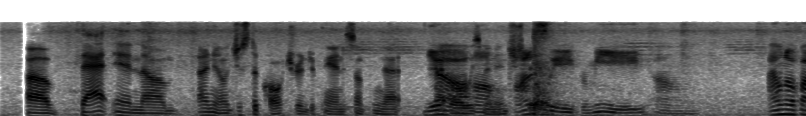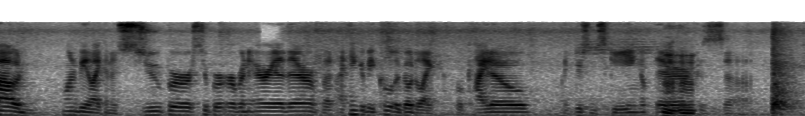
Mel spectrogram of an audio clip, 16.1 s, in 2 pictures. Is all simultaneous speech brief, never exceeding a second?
No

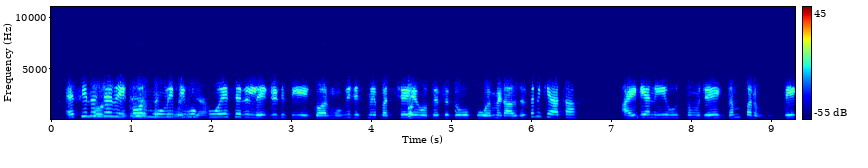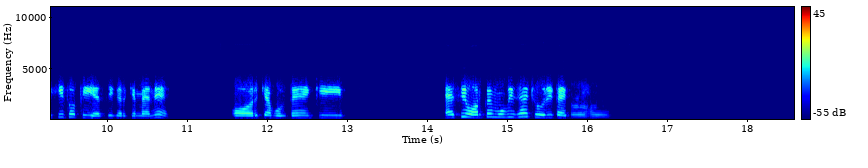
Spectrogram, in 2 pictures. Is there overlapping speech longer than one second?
Yes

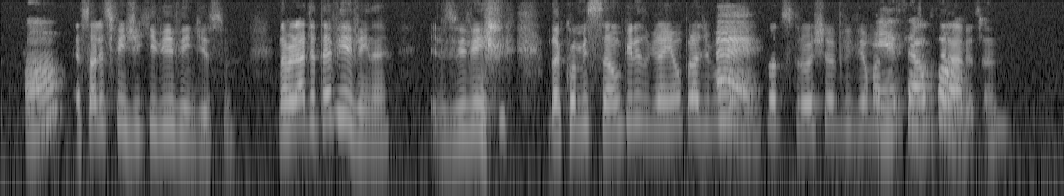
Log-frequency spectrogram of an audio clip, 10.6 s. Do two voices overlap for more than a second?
Yes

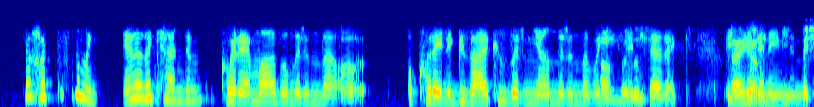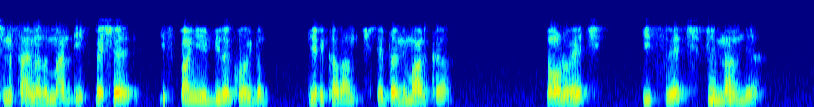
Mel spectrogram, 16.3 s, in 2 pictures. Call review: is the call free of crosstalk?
No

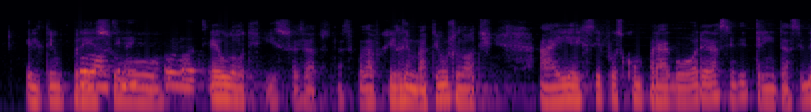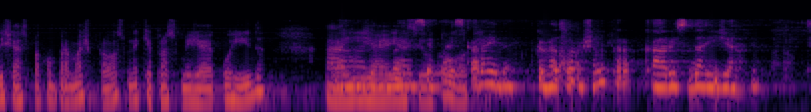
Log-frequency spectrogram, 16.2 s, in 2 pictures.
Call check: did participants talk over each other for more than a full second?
Yes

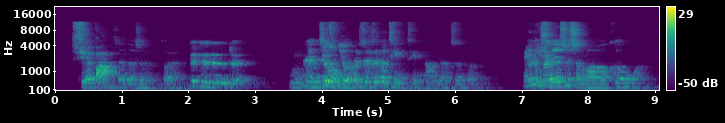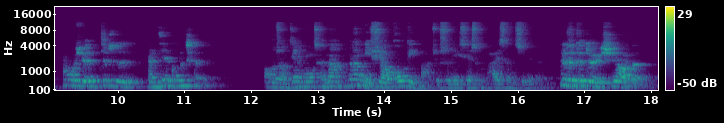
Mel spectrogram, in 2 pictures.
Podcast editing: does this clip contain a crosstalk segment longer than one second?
Yes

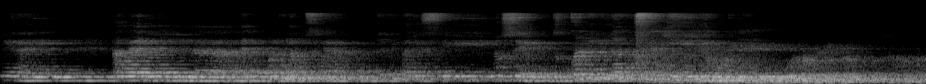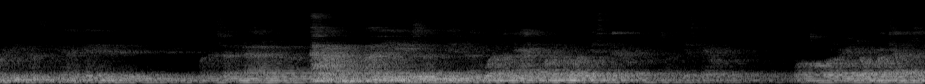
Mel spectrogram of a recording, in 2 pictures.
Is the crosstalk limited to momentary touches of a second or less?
No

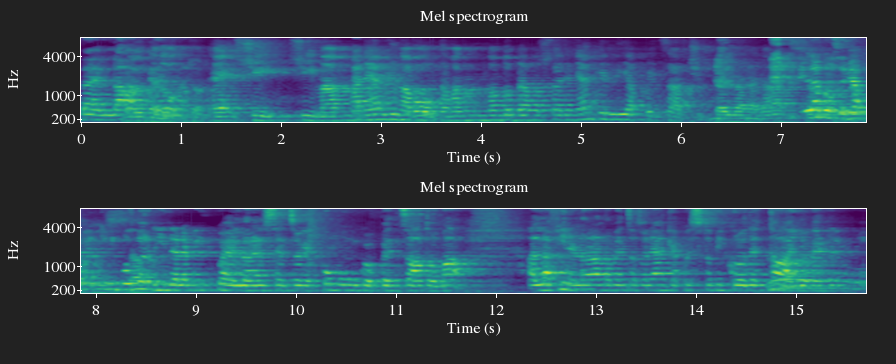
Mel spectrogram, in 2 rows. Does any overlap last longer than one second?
Yes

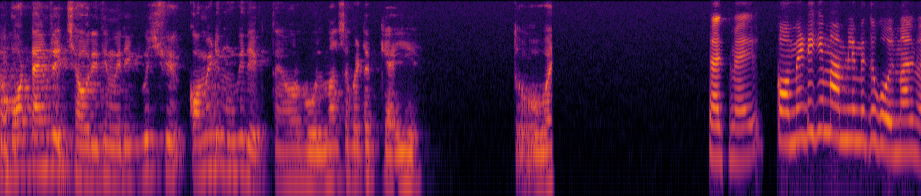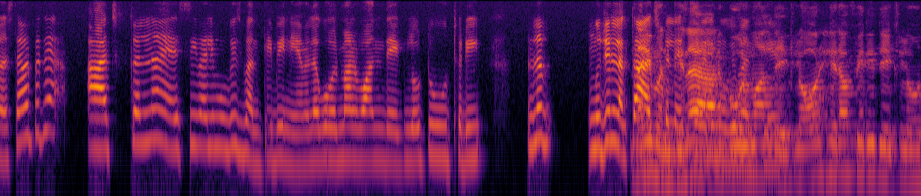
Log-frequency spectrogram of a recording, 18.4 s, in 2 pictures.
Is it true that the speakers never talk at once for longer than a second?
No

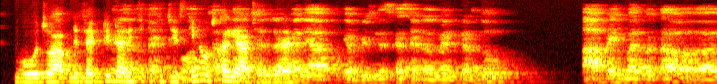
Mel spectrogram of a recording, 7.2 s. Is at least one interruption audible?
Yes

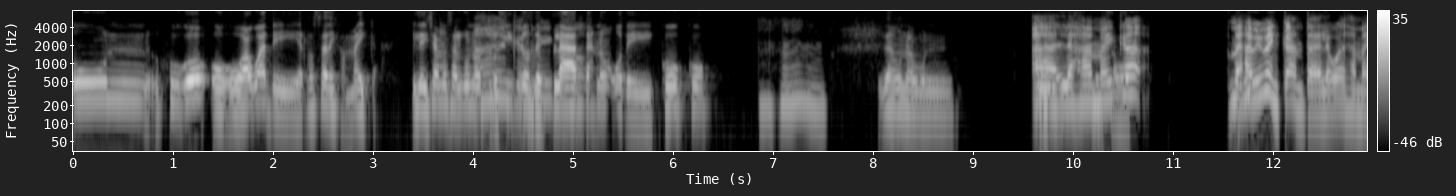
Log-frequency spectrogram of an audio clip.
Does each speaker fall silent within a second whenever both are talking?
No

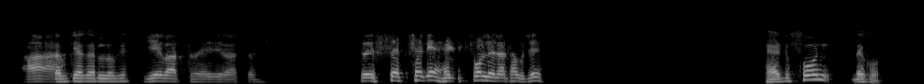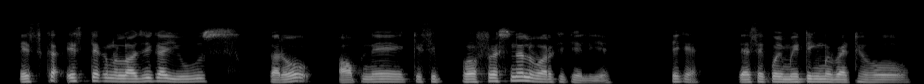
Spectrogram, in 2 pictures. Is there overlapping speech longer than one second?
No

